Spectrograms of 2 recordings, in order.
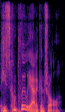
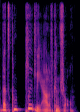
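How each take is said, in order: First: Said in the usual way. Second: Higher, sarcastic lift on completely; sarcastic mimicry, completely raised and sing-song; mocking sarcastic repeat. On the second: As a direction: poke fun at the calm claim by pitching completely up. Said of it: "She says it while completely in control".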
